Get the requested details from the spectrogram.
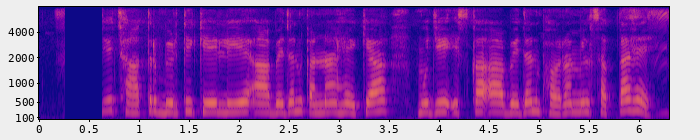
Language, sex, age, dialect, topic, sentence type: Hindi, female, 36-40, Garhwali, banking, question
